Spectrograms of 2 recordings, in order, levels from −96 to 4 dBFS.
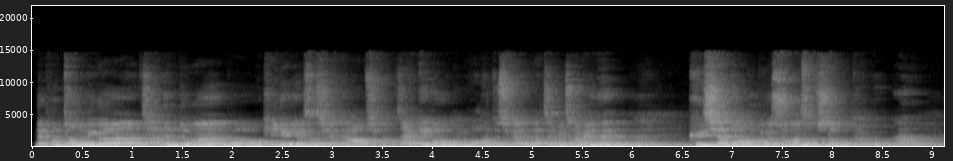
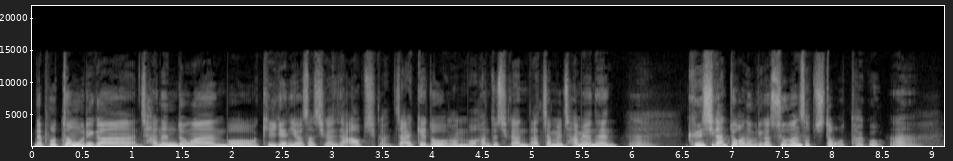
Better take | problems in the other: second | room echo; strong; dies away in 1.8 s // off-mic speech; far

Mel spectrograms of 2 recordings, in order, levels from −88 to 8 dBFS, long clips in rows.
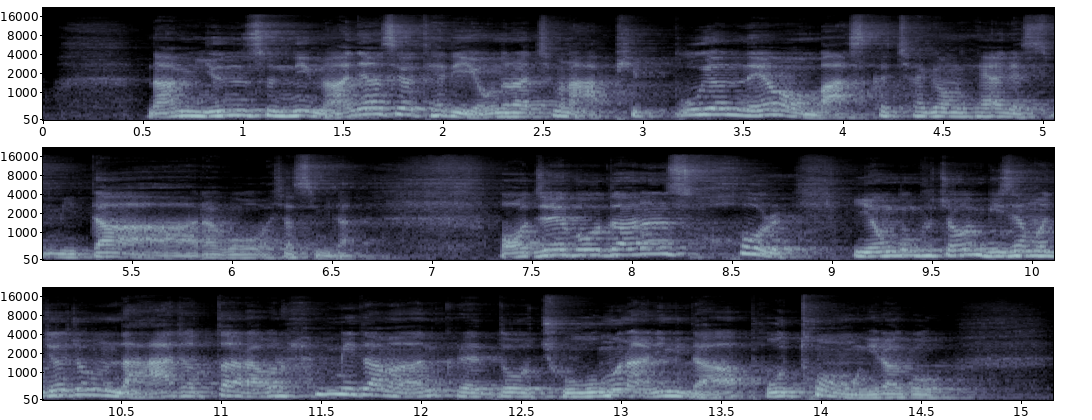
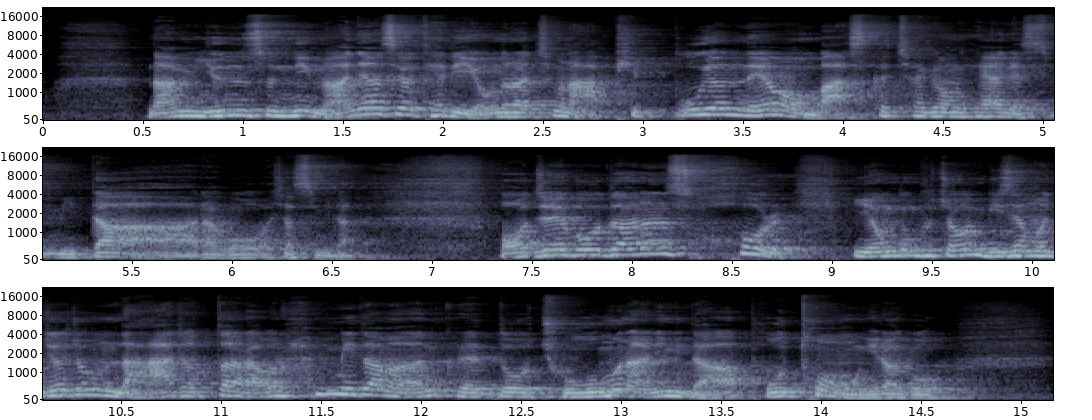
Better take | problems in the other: neither | room echo; slight; dies away in 0.8 s; the same in both // off-mic speech; somewhat distant; the same in both

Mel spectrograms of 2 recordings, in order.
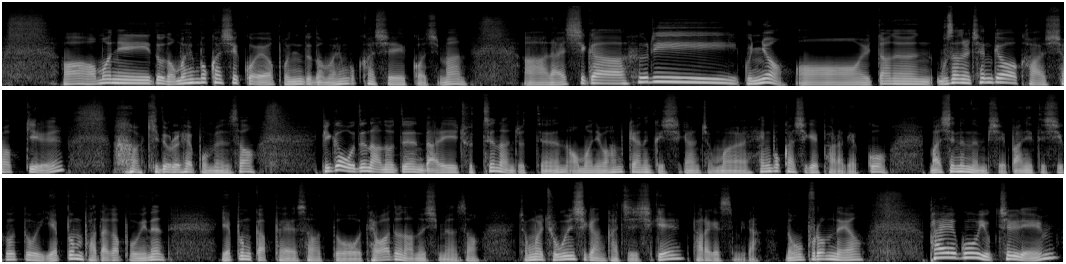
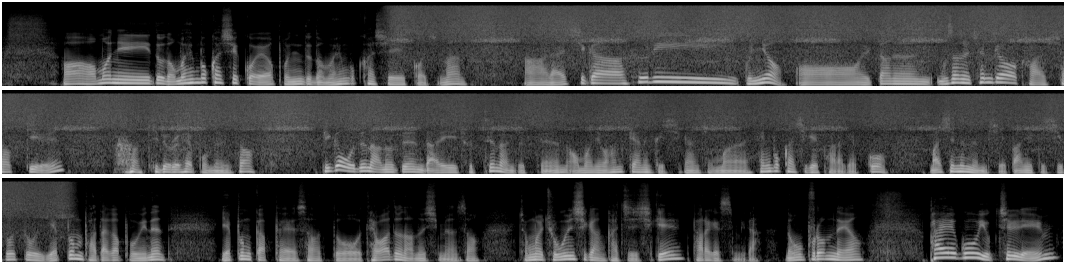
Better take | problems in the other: first | hiss; loud; from 4 to 22 s; 3 dB below the speech

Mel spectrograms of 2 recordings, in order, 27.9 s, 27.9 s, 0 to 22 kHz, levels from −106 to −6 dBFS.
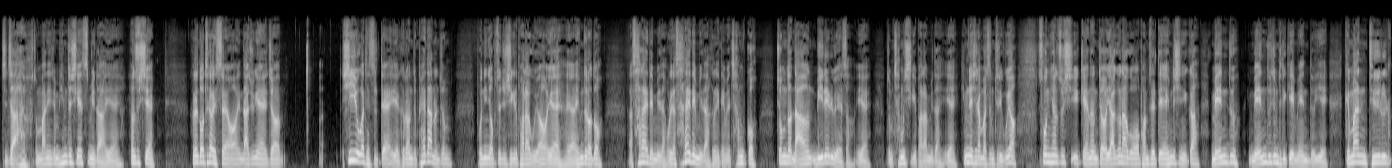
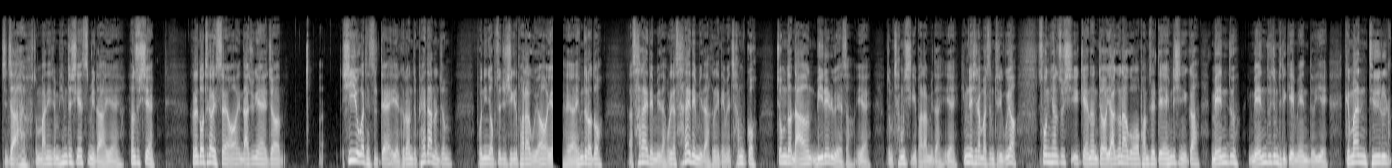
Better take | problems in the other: first | audio cutting out; at 11 s

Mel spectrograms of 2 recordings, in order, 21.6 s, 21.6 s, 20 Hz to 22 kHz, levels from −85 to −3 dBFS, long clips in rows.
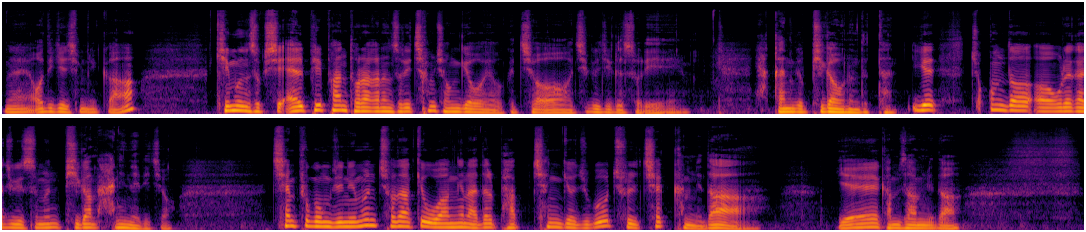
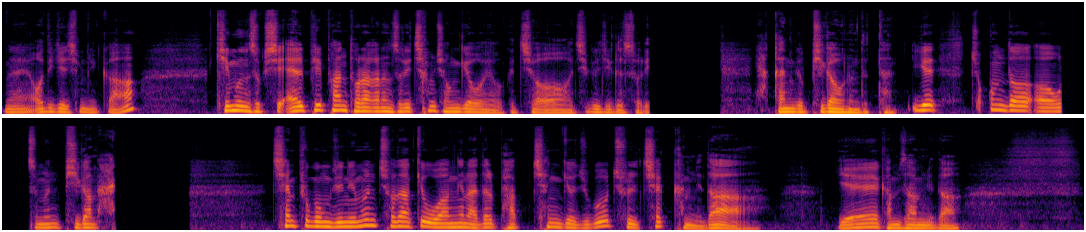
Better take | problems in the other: first | audio cutting out; at 6.5 s for 0.5 s, at 11 s and at 12 s for 0.5 s

